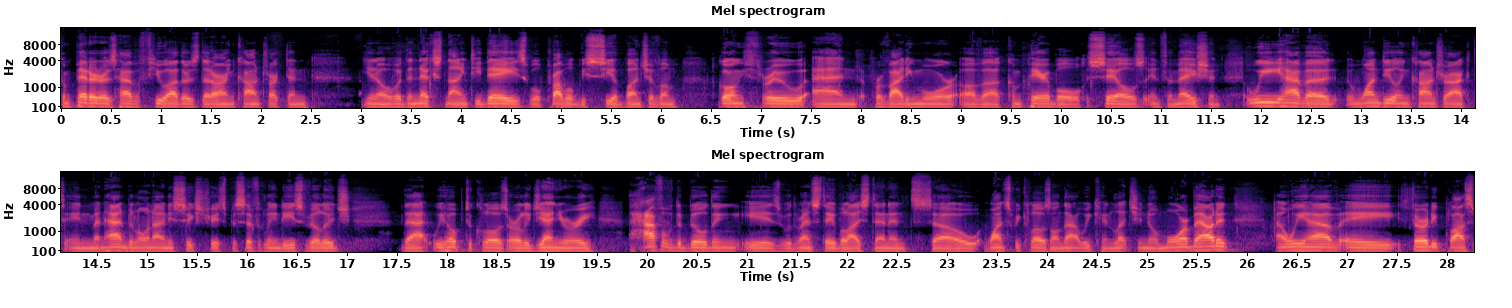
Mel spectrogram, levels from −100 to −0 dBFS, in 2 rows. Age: 30-49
